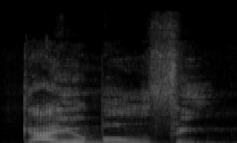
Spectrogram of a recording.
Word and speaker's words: Caio Bonfim: So the O at the end of a word is U. This is absolutely standard in Portuguese. You see it everywhere. The O is U. And N and M at the ends of syllables in any kind of Portuguese become a nasalization. So, Caio Bonfim.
